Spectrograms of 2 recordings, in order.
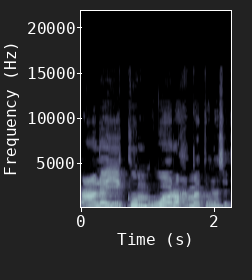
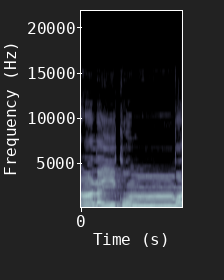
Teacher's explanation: mim sukun bertemu wawu. Kini kita baca dengan jelas ya.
